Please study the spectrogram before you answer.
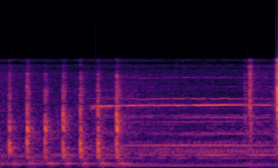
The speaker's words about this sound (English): She told me to wait, then she went over and knocked on the door.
